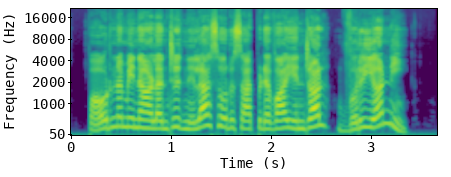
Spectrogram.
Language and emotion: Tamil, angry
